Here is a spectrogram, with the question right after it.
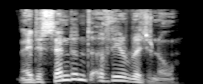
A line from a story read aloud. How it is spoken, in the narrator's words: Blake said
